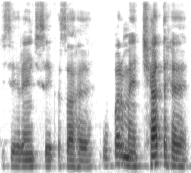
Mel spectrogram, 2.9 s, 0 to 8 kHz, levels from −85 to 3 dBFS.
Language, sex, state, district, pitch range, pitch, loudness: Hindi, male, Jharkhand, Ranchi, 115-135 Hz, 120 Hz, -22 LUFS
